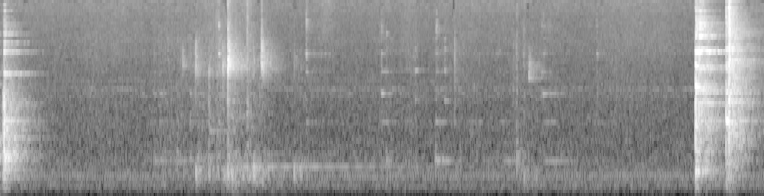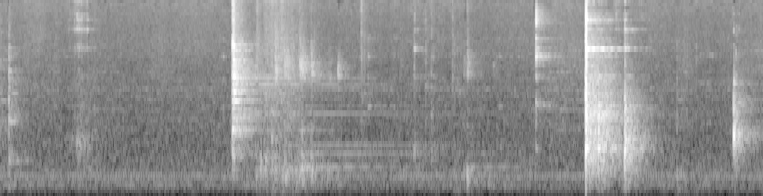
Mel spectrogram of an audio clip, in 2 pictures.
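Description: Raw vegan flatbread ingredients are dumped into a bowl, producing several separate bursts of clattering and clinking against the bowl with quiet gaps between them, fairly close and loud.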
